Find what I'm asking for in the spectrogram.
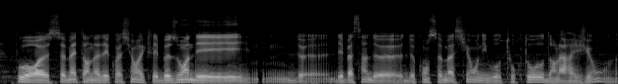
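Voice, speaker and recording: Against a quiet background, a man talks in an unremarkable speaking voice pitched fairly low. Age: 50s. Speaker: farmer. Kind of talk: testimony.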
